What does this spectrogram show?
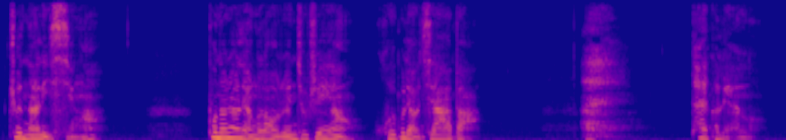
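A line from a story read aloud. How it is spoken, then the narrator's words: Sighing. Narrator (Chinese): 黄蓉叹了口气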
